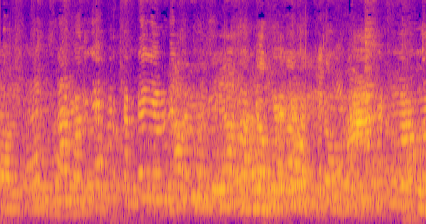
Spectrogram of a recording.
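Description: A group of women chattering, many voices overlapping at once.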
